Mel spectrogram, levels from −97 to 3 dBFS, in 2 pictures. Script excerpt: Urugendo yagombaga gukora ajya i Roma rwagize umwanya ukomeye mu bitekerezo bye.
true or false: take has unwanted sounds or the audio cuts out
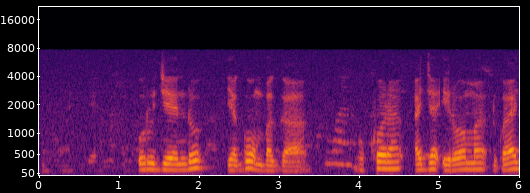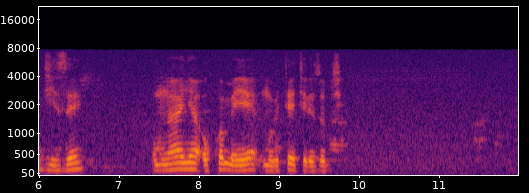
false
